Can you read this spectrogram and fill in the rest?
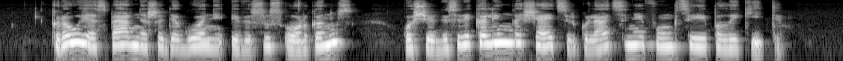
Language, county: Lithuanian, Šiauliai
